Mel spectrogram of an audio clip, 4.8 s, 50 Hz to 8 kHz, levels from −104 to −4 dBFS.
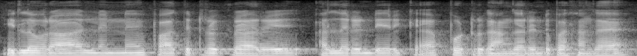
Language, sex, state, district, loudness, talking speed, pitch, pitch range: Tamil, male, Tamil Nadu, Kanyakumari, -17 LUFS, 150 wpm, 105 Hz, 100-110 Hz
